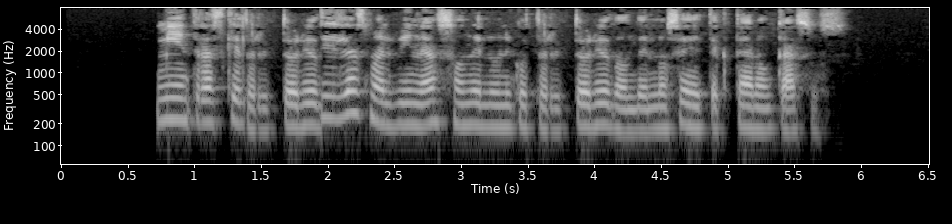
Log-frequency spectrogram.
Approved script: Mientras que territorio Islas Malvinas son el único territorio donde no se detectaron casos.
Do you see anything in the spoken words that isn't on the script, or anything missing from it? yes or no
no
